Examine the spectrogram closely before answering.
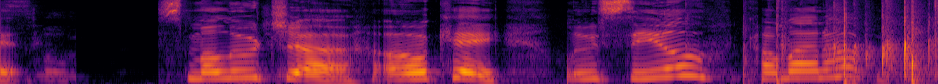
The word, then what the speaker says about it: Smolucha: And our final one is Lucille Smoluka. Did I say that right? Close enough? How do you say it? Smolucha.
